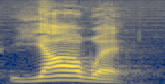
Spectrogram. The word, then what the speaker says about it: Yahweh: How do you pronounce that? We don't know. I can't pronounce it without vowels. So some copyists over the years inserted vowels so that we could say it. So we say it Yahweh.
